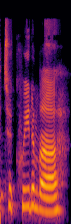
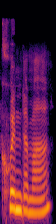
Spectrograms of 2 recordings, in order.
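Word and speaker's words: Tequendama: Yeah, the Tequidama, whatever. Tequindama. Tequindama, thank you.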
